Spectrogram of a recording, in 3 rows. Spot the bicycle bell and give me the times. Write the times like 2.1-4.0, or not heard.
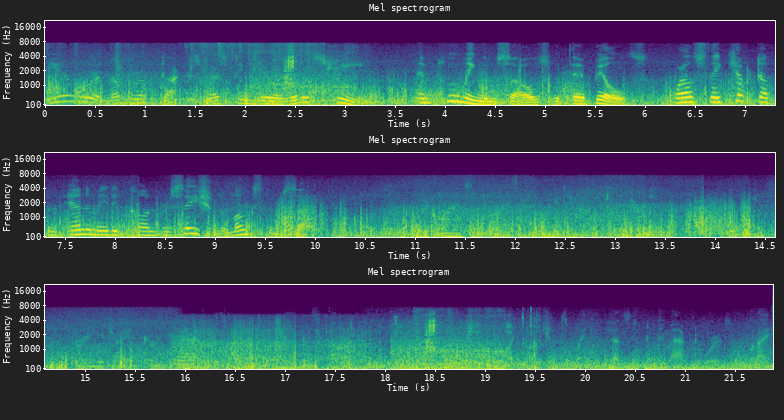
2.0-3.1, 18.1-19.3.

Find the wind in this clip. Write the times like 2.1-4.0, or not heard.
0.0-21.8.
